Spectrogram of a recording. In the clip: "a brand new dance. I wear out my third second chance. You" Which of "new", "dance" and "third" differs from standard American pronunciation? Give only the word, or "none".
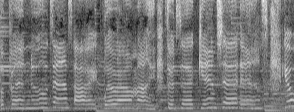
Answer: none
